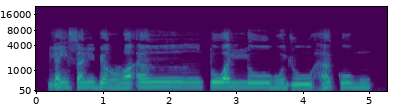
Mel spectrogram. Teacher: لیس سین کو ہم سیٹی کی آواز میں پڑھیں گے اور سختی کے ساتھ۔ برہ کی را موٹی پڑھی جائے گی۔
